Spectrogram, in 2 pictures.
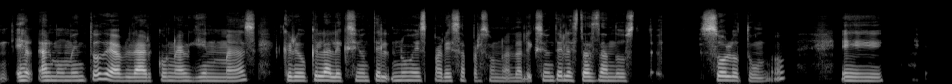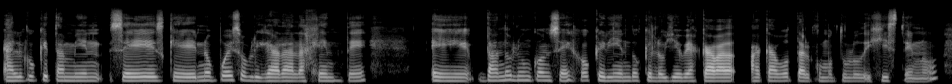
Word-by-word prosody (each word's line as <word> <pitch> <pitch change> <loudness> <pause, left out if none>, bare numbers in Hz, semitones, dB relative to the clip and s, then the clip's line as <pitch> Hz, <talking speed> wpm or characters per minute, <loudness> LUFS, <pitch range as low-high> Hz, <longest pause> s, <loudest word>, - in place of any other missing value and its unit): em, 185 0 +1
al 180 +1 +3
momento 185 +4 -4
de 245 -7 +4
hablar 170 -1 +3
con 180 -1 -7
alguien 170 0 -3
más, 170 +5 +2 0.3
creo 180 -1 -1
que 200 - -3
la 190 -1 +4
lección, 175 +1 0
te 185 -2 -2
no 185 +1 -6
es 185 0 +4
para 180 -1 -5
esa 180 +1 +1
persona, 165 -1 -5
la 155 0 -7
lección 185 -1 -1
te 195 - -1
la 195 - -1
estás 180 -1 0
dando, 175 -1 -3
eh, - - -6 0.7
solo 190 -2 +8
tú, 155 -3 -10
¿no? 280 - -13 0.5
Eh, 170 -1 -3 0.7
algo 175 +2 -1
que 195 - -1
también 175 -1 -4
sé, 175 0 +5
es 175 - +1
que 170 -2 -1
no 185 0 -4
puedes 200 +2 +1
obligar 170 -3 0
a 165 -1 +2
la 165 0 0
gente, 170 +2 -4 0.7
eh, 165 -2 -1
dándole 185 +3 -3
un 195 0 -6
consejo, 185 0 +2
queriendo 175 -1 -3
que 175 0 -5
lo 160 0 -4
lleve 165 0 -2
a 165 - -5
caba 165 0 +6
a 165 - 0
cabo 170 +1 -2
tal 165 -3 0
como 160 -3 -10
tú 160 +1 -10
lo 155 0 -8
dijiste, 170 -3 -1
¿no? 140 - -9
175 Hz, 185 wpm, -24 LUFS, 165-185 Hz, 0.7 s, solo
